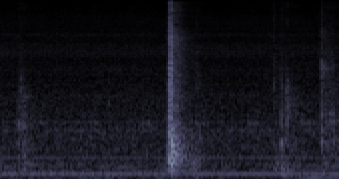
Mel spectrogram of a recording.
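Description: A switch clicks sharply.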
